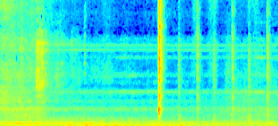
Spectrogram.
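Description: A tram rumbles steadily along its tracks.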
